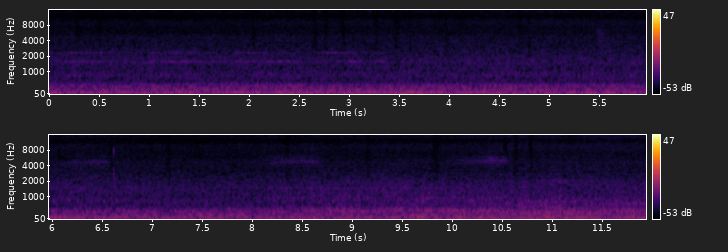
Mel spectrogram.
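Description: Steady low traffic rumble throughout, with no clear animal calls.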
